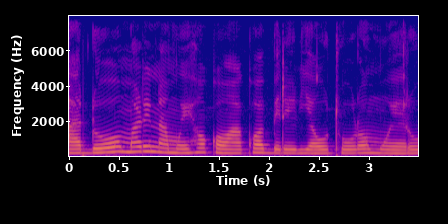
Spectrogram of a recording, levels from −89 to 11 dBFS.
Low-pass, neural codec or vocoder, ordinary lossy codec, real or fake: none; none; none; real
